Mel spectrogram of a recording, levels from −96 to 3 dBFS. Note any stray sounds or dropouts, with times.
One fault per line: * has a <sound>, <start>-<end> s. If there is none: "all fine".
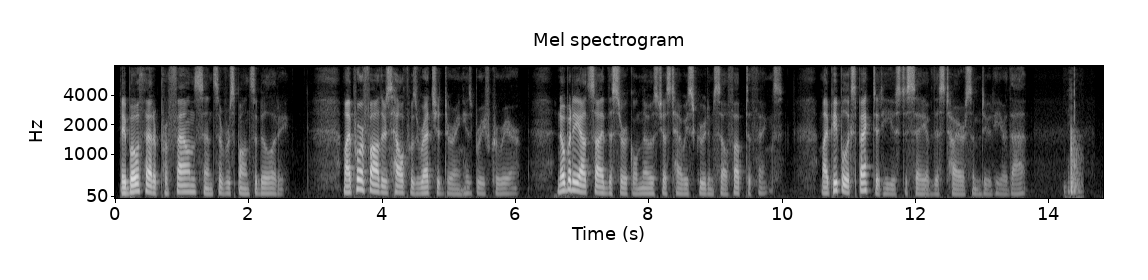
* has a tap, 14.2-14.5 s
